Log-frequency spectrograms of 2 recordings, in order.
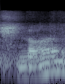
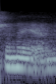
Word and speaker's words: Shanann: All right, so I understand that you are pretty good friends with, is it Shannon or Shanann? It's Shanann. You pronounce it like shenanigans.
